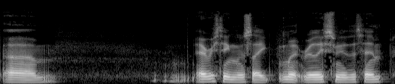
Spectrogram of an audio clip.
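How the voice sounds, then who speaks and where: A man's voice: fairly low pitch, little pitch movement, moderate pace, darkish tone, clean tone. Rambling young man with a head cold. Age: young adult. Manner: rambling, many fillers and restarts. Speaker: missionary. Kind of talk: casual weekly update vlog.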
